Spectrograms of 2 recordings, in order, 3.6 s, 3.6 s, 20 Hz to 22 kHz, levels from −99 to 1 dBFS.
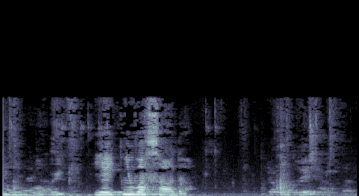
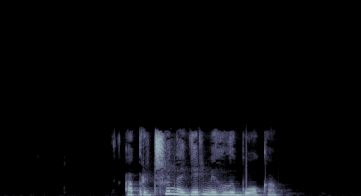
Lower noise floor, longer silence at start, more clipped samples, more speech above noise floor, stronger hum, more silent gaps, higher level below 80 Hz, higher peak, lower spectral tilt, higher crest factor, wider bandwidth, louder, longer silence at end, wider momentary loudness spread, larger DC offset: second, -53 dBFS vs under -90 dBFS; second, 0.05 s vs 1.25 s; neither; second, 35 dB vs over 56 dB; neither; neither; first, -54 dBFS vs -74 dBFS; first, -4 dBFS vs -16 dBFS; first, -5 dB/octave vs -3 dB/octave; about the same, 18 dB vs 20 dB; first, 11.5 kHz vs 7.6 kHz; first, -20 LUFS vs -34 LUFS; second, 0.25 s vs 0.8 s; first, 18 LU vs 15 LU; neither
